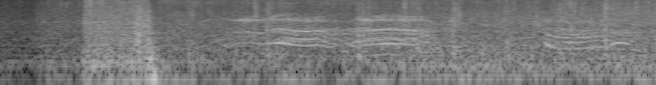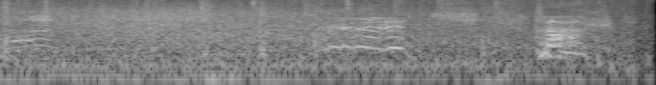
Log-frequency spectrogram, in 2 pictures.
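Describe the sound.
Steady, heavy rain pours down at night outside a local hospital in a dense, continuous hiss, with muffled voices rising and falling faintly beneath it and a brief thump near the end.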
